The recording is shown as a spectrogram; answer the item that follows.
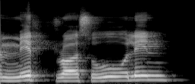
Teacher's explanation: جیسے کہ نا من رسولن، اب یہاں پہ آپ نے اس کو را ہی پڑھنا ہے، نون بالکل سرے سے پڑھنا ہی نہیں ہے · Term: ادغام تام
